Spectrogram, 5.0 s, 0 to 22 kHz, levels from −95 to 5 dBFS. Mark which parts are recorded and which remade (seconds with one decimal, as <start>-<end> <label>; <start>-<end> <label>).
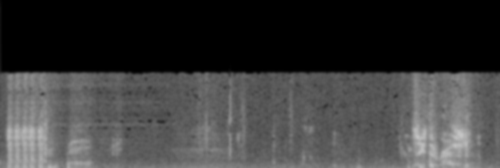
0.0-0.5 recorded; 0.5-1.7 remade; 1.7-5.0 recorded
